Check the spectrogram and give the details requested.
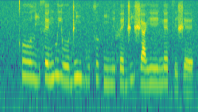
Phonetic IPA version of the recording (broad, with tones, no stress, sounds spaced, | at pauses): kʰ oː˦ l i˨ s ɛ˦ ŋ u˦ j oː˨ d͡ʒ ĩ˦ ɡ͡b u˨ t͡s ʊ˦˨ k ĩ˨ m ɪ˨ f ɛ˨ d͡ʒ i˦ ʃ a˦ ɣ eː˦ ŋ ɛ˦ t͡s ɪ˨ ʃ ɛ˨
